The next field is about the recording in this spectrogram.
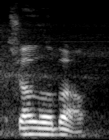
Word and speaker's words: Shia LaBeouf: Shia LaBeouf. I think that's how you say his name. – Oh, yeah. – He did Shia LaBeouf.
